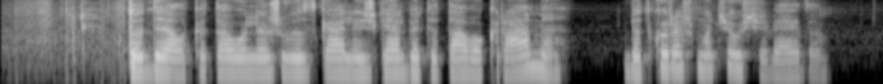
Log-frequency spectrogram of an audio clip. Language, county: Lithuanian, Panevėžys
